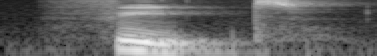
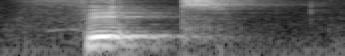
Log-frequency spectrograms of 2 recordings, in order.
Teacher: Remember, with these sounds, you want to make a difference between short sound, I, and a long sound, E, and your mouth is going to be a lot wider with E compared to I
